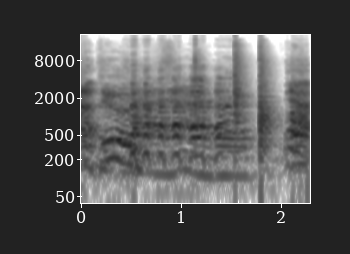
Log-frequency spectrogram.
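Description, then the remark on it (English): Two sharp hand claps imitating the clap scene from a horror movie ring out close together near the end, preceded by murmured, laughing voices that keep going underneath. “The clap scene.”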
